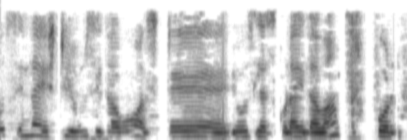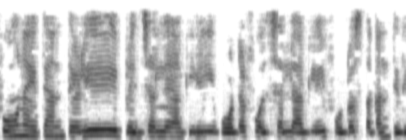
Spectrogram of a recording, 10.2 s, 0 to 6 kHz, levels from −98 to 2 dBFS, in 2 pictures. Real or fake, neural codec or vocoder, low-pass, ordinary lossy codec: real; none; 5.4 kHz; MP3, 32 kbps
